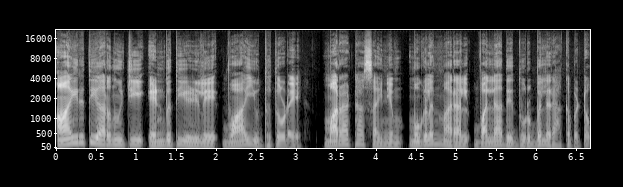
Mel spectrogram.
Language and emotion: Malayalam, neutral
